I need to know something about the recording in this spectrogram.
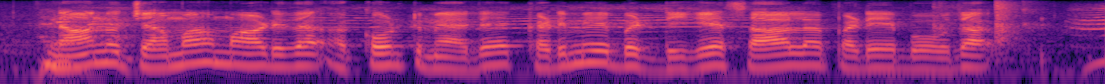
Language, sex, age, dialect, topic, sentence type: Kannada, male, 60-100, Central, banking, question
